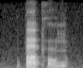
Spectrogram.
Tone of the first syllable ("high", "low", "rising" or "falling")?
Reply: high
